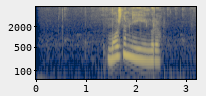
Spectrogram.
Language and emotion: Russian, neutral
